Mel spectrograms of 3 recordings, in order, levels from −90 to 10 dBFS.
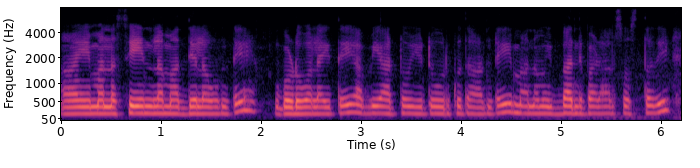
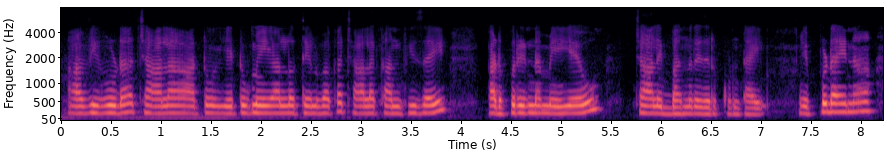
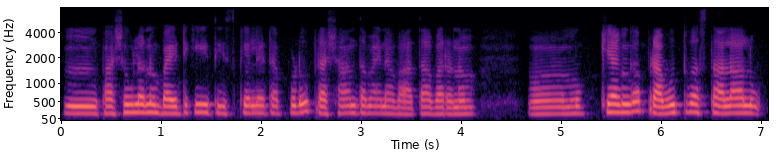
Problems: none marked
